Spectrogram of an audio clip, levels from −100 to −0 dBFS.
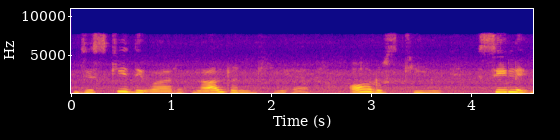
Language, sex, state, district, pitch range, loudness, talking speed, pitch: Hindi, female, Arunachal Pradesh, Lower Dibang Valley, 200-270 Hz, -17 LUFS, 130 wpm, 215 Hz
